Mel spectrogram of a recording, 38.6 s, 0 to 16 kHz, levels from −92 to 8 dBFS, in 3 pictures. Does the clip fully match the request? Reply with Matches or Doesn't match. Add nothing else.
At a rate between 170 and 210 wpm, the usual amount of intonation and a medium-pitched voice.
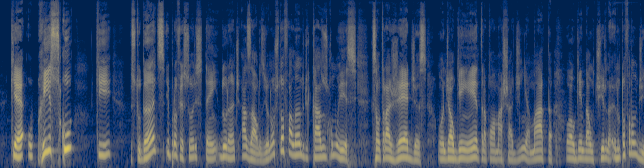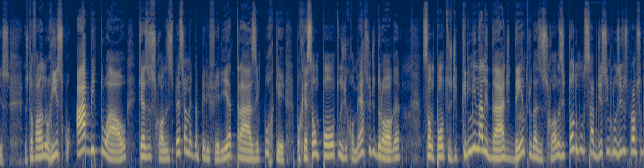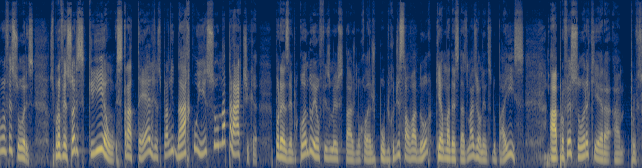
Doesn't match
